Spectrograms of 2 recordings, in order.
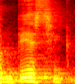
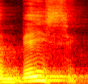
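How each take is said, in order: First: "বেসিক" with a short pure e, be-sik; everyday be-sik for basic; mispronunciation. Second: "বেসিক" as bey-sik, gliding first vowel; correct pronunciation. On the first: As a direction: say "বেসিক" without any glide in the first vowel. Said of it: "এর উচ্চারণটা বেসিক নয়". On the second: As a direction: say "বেসিক" with ei in the first syllable and a short i. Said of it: "উচ্চারণটা বেসিক". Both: Shown as a demonstration.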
